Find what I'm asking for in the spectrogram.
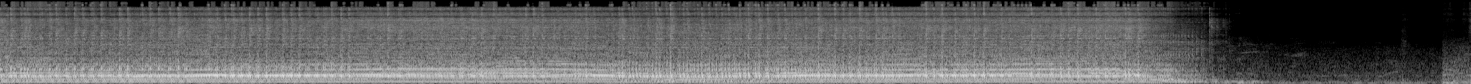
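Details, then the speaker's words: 1982 Suzuki RM125 two-stroke, freshly restored engine on first test run, cooling water issue noted for later: crisp rev holding a clean steady buzz, rising and falling smoothly before shutting off; engine sounds really good. "Sounds good. That's bike number 1. That engine sounds really good."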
